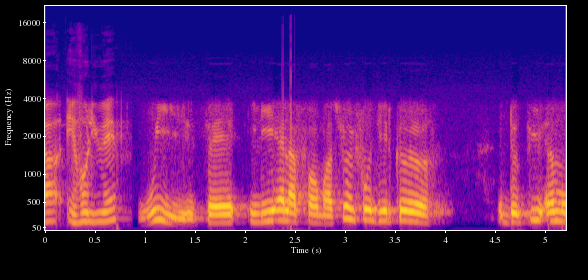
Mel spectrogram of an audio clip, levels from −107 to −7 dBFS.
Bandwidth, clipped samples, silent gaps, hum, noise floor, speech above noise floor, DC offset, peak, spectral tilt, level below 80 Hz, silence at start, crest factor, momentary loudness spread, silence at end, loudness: 4.2 kHz; under 0.1%; none; none; -62 dBFS; 39 dB; under 0.1%; -8 dBFS; -9 dB/octave; -70 dBFS; 0 s; 14 dB; 9 LU; 0 s; -23 LUFS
